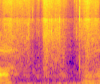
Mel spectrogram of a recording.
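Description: Footsteps through dry fallen leaves, a soft rustling between a man's spoken words at the start and near the end.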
